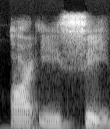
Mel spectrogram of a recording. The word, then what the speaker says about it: recreation: The prefix is re, it's true, but the word is REC. That's where we divide the syllable. Rec. Rec. Exactly. Most, at least American speakers, will say recreation.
